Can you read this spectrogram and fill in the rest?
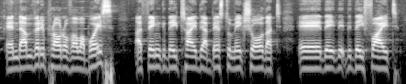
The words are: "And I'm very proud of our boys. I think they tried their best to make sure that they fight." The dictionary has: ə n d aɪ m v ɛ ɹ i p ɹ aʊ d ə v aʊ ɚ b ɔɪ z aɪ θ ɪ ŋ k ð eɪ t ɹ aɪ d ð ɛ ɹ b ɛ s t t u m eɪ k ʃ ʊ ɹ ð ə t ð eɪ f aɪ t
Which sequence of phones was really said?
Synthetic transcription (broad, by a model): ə n d aɪ m v ɛ ɹ i p ɹ aʊ d ə v aʊ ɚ b ɔɪ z aɪ θ ɪ ŋ k ð eɪ t ɹ aɪ d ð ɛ b ɛ s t t u m eɪ k ʃ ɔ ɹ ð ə t ð eɪ f aɪ t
